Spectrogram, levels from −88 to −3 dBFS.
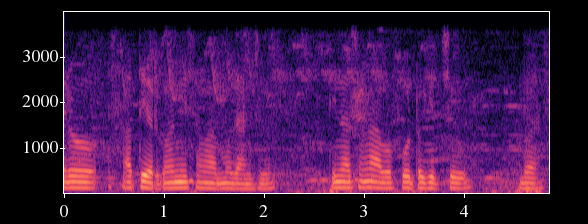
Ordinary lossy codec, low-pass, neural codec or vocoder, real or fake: none; 3.6 kHz; none; real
